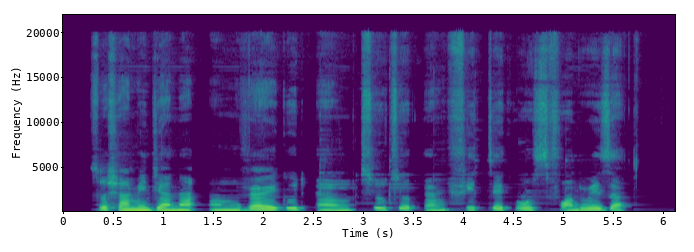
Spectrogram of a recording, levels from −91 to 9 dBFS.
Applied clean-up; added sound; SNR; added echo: neural mask model DeepFilterNet 3.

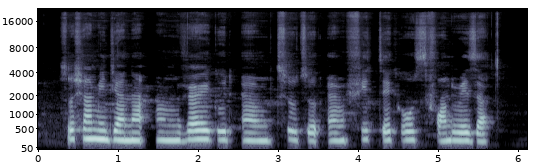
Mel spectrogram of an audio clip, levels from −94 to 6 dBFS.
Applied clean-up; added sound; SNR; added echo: none; none; none; none.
